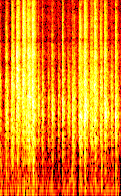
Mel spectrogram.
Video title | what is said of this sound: A Card Ring Thing // Tutorial | loosen your grip and they can hear their ring they know it's in there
